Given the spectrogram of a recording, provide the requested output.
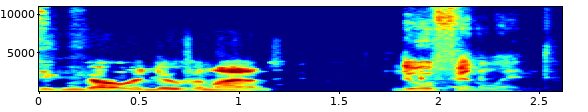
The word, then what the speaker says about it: Newfoundland: Newfoundland, right? No, you gotta say it right. Newfoundland. They get pissed if you say it wrong. Yeah, you can't say it like a mainlander.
